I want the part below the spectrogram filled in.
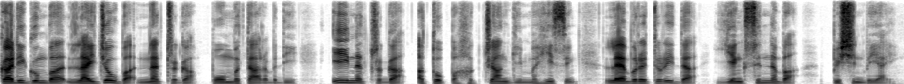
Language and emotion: Manipuri, neutral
